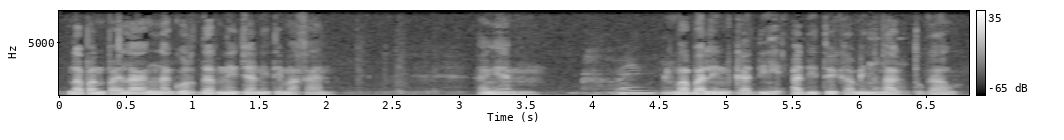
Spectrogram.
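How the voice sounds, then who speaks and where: A man's voice: mid-range voice, moderate pace, slight background noise, lightly acted. A man playing an easygoing young student in a radio drama, polite and casual. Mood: friendly.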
